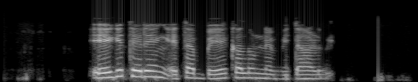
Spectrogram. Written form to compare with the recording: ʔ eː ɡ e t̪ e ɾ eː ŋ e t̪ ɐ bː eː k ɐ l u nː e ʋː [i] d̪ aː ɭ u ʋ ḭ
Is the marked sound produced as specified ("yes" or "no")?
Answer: yes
